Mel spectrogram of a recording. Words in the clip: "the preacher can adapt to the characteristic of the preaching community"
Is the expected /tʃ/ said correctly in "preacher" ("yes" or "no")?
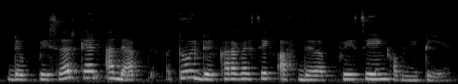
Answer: no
